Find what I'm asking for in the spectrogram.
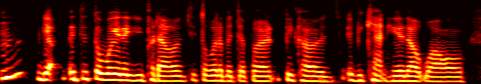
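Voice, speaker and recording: A woman's very fast speech with an American accent and ordinary pitch variation. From USA, Cuban family. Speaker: streamer, gamer. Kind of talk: interview. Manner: halting, many fillers.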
